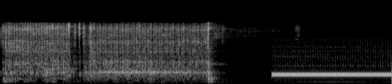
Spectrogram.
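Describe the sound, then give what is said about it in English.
A burst of rattling, mechanical noise gives way to a brief near-silence, then a steady, loud telephone dial tone hums continuously on the line as a call to the operator is placed. “I'll call the operator again.”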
